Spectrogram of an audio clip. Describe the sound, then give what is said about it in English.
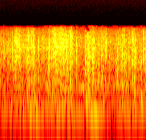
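Paper rustles and crackles in a steady, dense stream as a sound effect, fairly loud, with no gaps and no voices. “Then, a rustling of paper”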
